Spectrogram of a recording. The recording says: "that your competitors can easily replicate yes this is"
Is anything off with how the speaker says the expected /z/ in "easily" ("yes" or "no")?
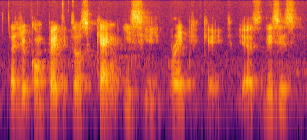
yes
